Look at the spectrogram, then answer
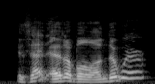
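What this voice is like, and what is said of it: Imitates a medical examiner's voice. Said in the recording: “do an impression of the coroner, of the medical examiner, looking at your body”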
